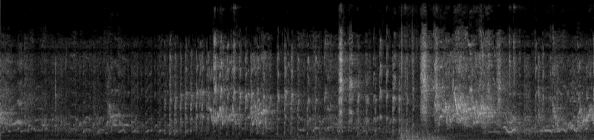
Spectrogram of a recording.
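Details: Pet lovebirds chirping in a quick stream of sharp, high squeaks and twitters, growing louder and busier toward the end, with a brief low thump partway through.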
